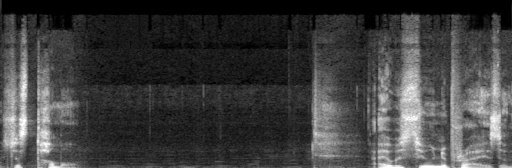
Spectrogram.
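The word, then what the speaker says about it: Ptomel: it into English, Lurquest Paml. Jed. Jed being his title. Lorquest Paml. Or if the P is silent, just TML.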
